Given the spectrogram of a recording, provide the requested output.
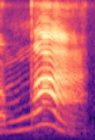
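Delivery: big loud mock kiss sound; hammed-up kiss for mom; loud smacking kiss. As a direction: smack a kiss loudly for the room. Acting kiss to mother.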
